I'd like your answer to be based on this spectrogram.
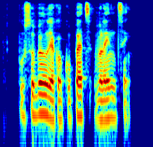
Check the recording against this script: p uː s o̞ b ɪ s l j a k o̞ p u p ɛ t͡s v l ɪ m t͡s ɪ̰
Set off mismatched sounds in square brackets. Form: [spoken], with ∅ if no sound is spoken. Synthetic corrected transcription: p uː s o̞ b ɪ [∅] l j a k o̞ [k] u p ɛ t͡s v l ɪ [n] t͡s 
